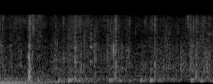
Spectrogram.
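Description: Footsteps of shoes on concrete, a quick even walk of about two to three steps a second heading onto concrete stairs, over a low steady rumble.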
